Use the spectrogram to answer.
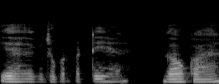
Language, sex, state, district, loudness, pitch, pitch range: Hindi, male, Bihar, Purnia, -31 LUFS, 125 Hz, 125-130 Hz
